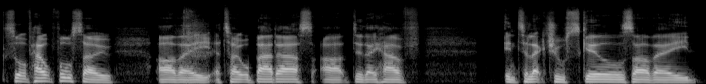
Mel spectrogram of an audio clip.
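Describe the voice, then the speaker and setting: A man co-hosting a podcast, discussing books casually in a measured, orderly way. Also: fairly low pitch, fairly even intonation, clear, resonant tone, no echo, clean studio sound. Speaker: podcast co-host.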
